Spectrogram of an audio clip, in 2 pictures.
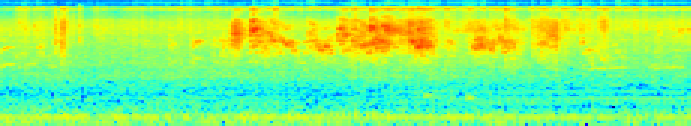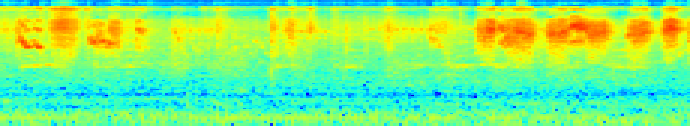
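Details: Several pet African lovebirds chatter with rapid, shrill chirps and squeaky bursts over wing flutters, backed by a steady low mechanical hum.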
